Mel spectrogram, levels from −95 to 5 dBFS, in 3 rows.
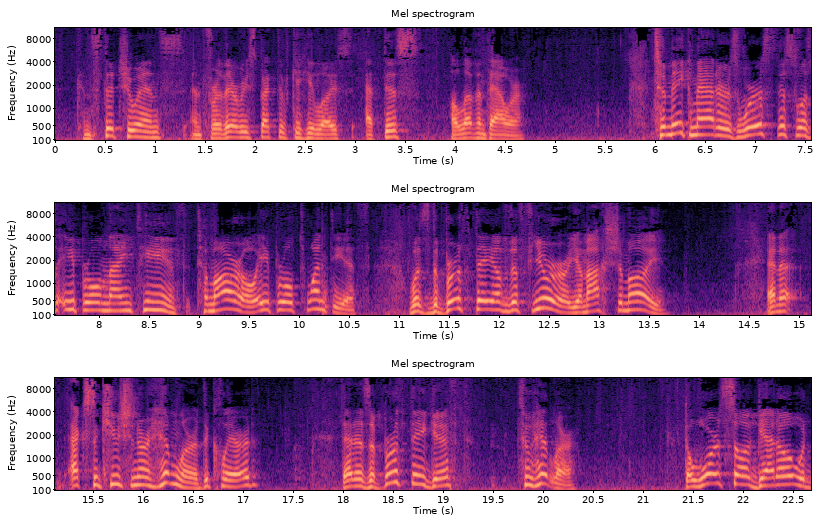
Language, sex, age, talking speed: English, male, 30-49, 115 wpm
